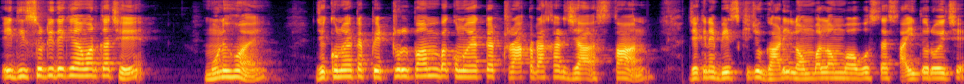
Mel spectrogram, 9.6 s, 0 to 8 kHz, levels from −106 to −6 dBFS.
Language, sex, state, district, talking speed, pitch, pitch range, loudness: Bengali, male, West Bengal, Malda, 180 wpm, 170 Hz, 145-185 Hz, -17 LUFS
